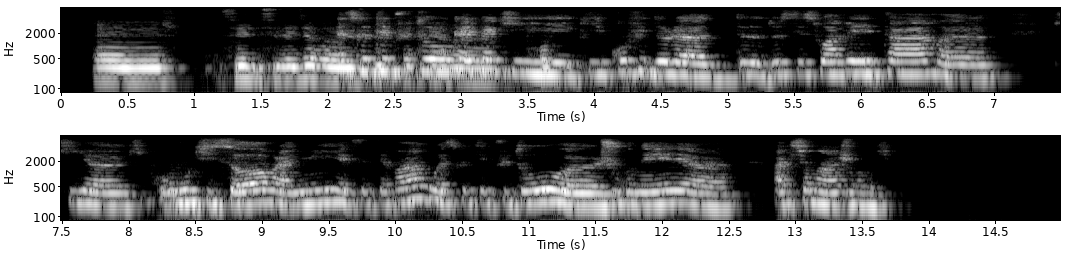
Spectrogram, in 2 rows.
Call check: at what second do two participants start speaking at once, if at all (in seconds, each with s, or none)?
2.1 s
